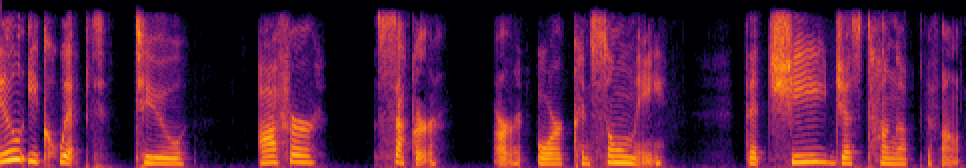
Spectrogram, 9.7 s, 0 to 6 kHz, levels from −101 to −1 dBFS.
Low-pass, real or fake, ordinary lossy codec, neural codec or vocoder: 5.4 kHz; real; AAC, 48 kbps; none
